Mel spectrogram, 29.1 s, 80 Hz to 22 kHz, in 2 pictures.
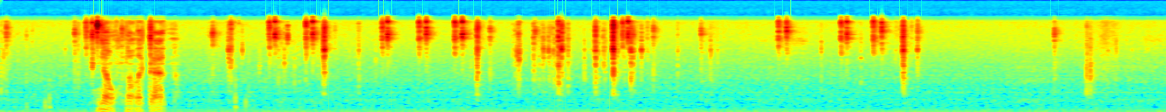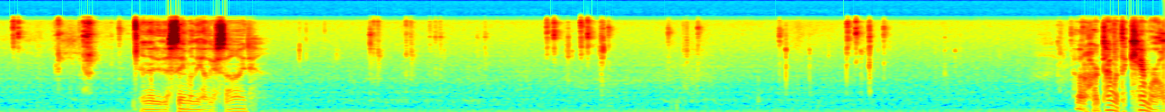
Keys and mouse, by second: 7.4 ctrl+z, 17.2-21.7 middle drag, 21.7 click, 22.7-24.4 middle drag, 26.3 middle click.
